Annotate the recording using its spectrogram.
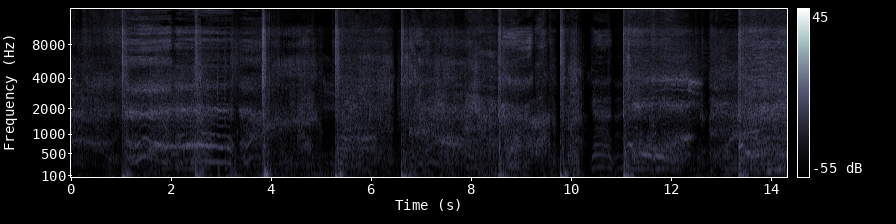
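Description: Heavy blows thud sharply, one after another.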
